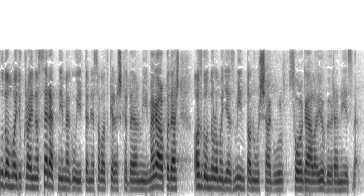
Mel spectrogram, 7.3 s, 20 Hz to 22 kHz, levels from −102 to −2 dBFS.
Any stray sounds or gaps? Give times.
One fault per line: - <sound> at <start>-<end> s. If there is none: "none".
none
